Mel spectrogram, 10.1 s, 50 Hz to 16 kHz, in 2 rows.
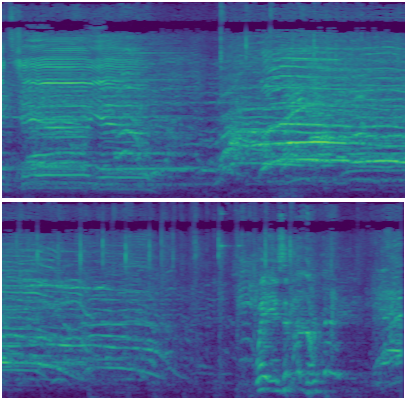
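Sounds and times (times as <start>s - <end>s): audience cheering and shouting: 2.6s - 7.3s.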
